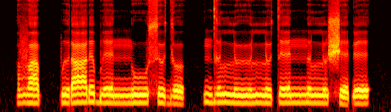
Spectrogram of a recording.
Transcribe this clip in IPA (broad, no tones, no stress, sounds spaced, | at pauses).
v a pː ɨ ɾ aː ɾ e b eː nː uː s ʉ d ɵ | n d ɨ lː ʉː lː ʉ t eː nː ɨ lː ʉ ʃ e ɗ e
